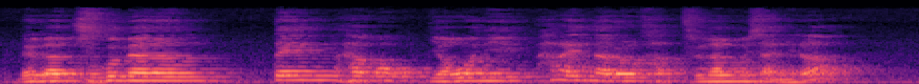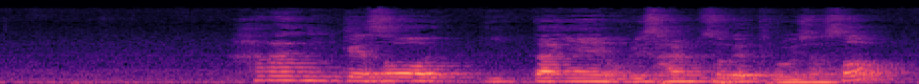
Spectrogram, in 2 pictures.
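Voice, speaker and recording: A man preaching a sermon from a church pulpit, his voice mellow and dark, speaking a little high for a man. The sound is heard from a distance in a very roomy hall. A faint hiss sits under his voice. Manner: preaching with rhetorical questions to the congregation. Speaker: pastor. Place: church sanctuary.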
